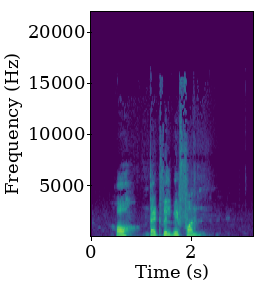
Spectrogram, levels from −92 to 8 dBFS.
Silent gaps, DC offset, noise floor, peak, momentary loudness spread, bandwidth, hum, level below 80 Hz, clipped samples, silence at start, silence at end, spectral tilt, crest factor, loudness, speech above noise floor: none; under 0.1%; -71 dBFS; -2 dBFS; 20 LU; 16 kHz; none; -58 dBFS; under 0.1%; 0.5 s; 1.05 s; -7 dB/octave; 20 dB; -20 LUFS; 52 dB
